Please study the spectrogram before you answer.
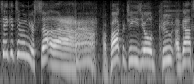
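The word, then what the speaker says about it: Hippocrates: Hypocrates. That's how you pronounce it.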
